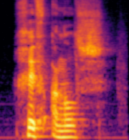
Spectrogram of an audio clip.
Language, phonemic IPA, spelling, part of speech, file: Dutch, /ˈɣɪfɑŋəls/, gifangels, noun, Nl-gifangels.ogg
- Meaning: plural of gifangel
